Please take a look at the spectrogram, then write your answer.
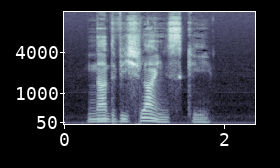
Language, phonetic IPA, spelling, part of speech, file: Polish, [ˌnadvʲiɕˈlãj̃sʲci], nadwiślański, adjective, Pl-nadwiślański.ogg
